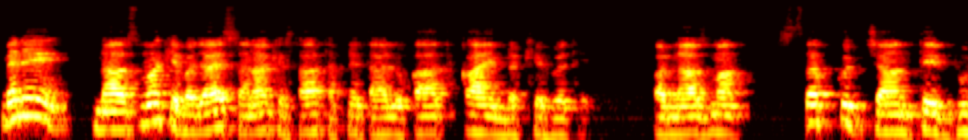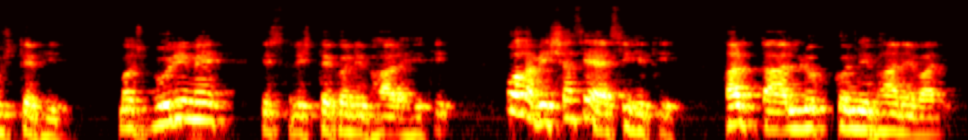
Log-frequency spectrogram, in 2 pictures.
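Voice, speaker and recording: A man's voice: mid-range voice, sing-song, a little slow. A man narrating a scripted dramatic story in the first person, as a storyteller. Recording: echoey, distant from the mic.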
